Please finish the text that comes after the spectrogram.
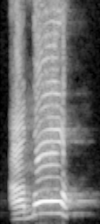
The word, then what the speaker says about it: amó: tal manera Dios amó amó con acento en la o qué quiere decir o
